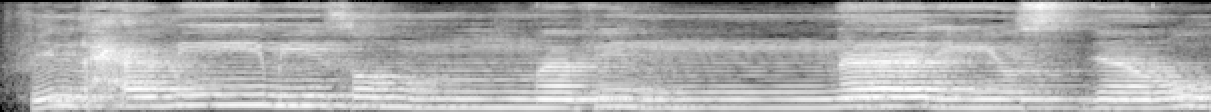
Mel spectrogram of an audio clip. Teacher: فی الحمیم لام ساکن پہ اظہار ہے، اظہار قمری ہا کی وجہ سے، ہا وسط حلق سے ادا کریں گے. می آئے مدہ ہے، یا مدہ مدہ اصلی دو حرکات لمبا کریں گے.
